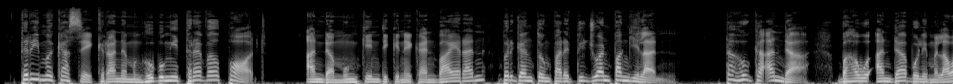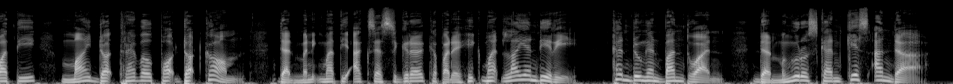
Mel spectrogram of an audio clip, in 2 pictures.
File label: Sampel IVR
